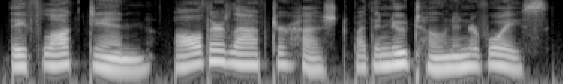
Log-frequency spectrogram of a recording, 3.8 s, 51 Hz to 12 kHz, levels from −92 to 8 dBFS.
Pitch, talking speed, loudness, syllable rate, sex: 165 Hz, 225 wpm, -17 LUFS, 5.0 syllables/s, female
